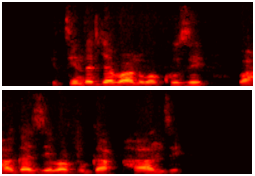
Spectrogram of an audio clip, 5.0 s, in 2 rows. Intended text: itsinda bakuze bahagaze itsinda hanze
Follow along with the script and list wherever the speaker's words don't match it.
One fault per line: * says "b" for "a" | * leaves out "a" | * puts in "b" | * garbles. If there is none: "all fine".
* puts in "ryabantu"
* says "bavuga" for "itsinda"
